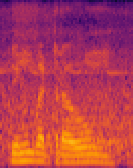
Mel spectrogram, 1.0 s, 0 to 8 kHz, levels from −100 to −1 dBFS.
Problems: constant background noise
